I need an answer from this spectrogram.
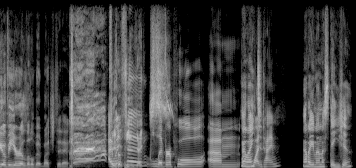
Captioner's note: laughs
